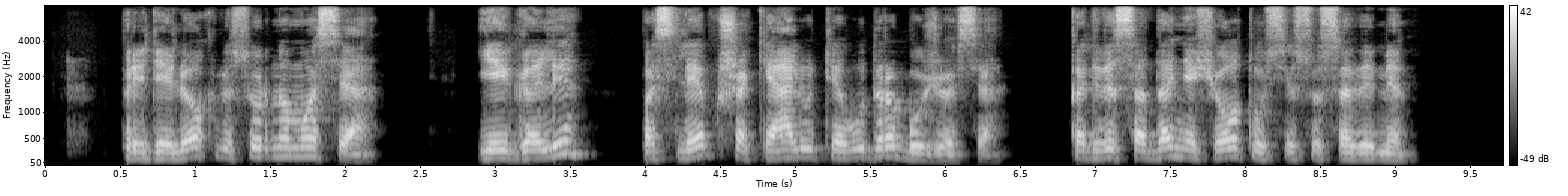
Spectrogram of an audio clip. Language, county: Lithuanian, Utena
